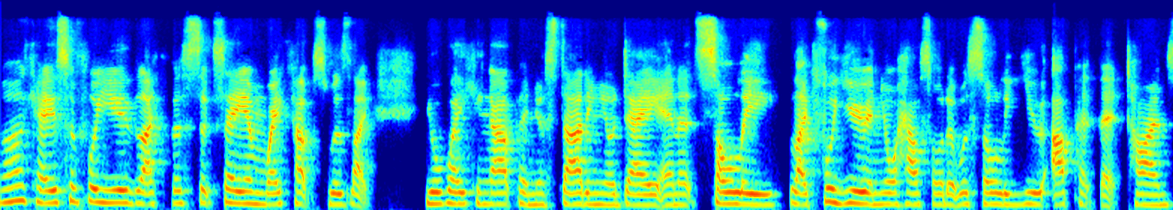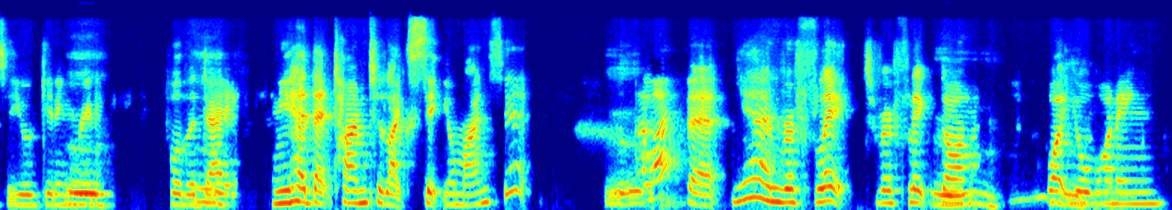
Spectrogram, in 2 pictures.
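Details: Adult woman speaking; typical speech.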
